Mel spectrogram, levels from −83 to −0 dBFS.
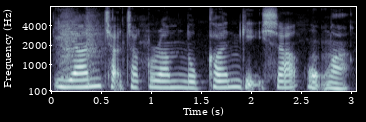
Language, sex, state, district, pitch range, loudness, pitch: Garo, female, Meghalaya, West Garo Hills, 220-235 Hz, -17 LUFS, 225 Hz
